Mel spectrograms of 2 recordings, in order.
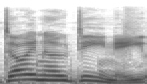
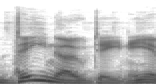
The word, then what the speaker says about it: Dino Dini: Indeed, Dino Dini, or Dino Dini, if you want to pronounce it different, if you want to get different about this, is not a prehistoric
